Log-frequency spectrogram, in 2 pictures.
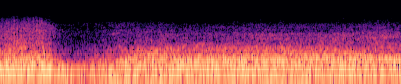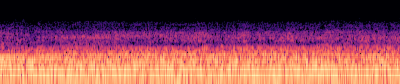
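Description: Wind roars through an open aircraft door.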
